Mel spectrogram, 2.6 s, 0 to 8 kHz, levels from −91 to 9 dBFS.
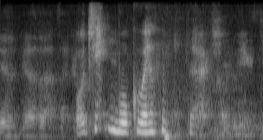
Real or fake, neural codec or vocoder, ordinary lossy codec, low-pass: fake; codec, 16 kHz in and 24 kHz out, 0.8 kbps, FocalCodec, streaming, 65536 codes; none; 7.2 kHz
